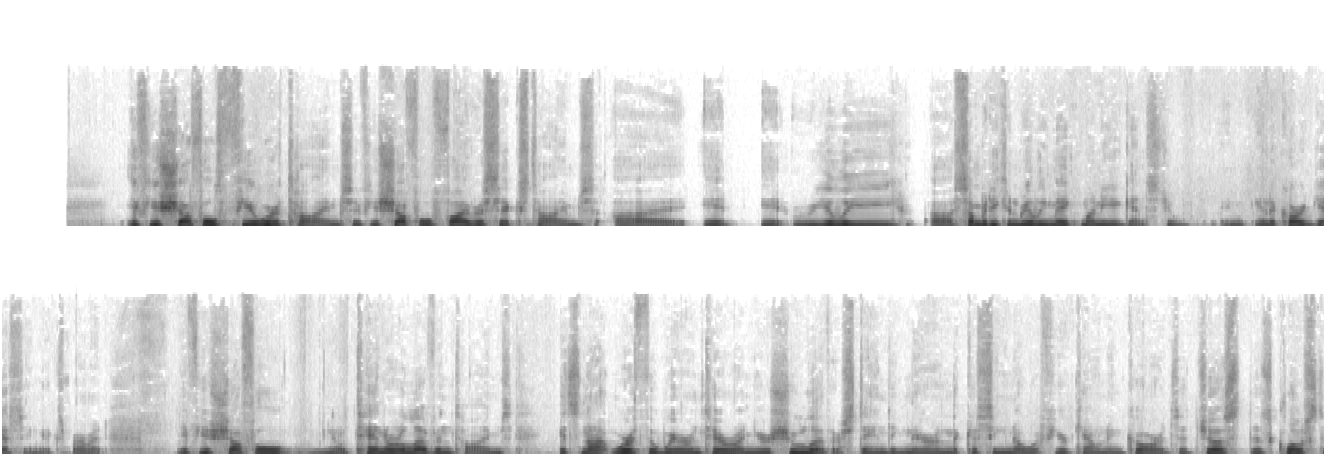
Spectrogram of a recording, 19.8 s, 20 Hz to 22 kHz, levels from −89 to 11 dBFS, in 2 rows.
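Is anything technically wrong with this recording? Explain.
No, nothing technically wrong can be heard here.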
